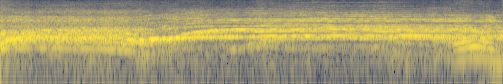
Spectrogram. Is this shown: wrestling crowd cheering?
yes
